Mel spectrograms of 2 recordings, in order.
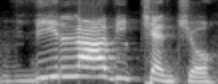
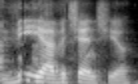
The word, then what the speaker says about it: Villavicencio: Villavicencio. That's what I think it is. Whoa! No, it's Via Vicencio.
